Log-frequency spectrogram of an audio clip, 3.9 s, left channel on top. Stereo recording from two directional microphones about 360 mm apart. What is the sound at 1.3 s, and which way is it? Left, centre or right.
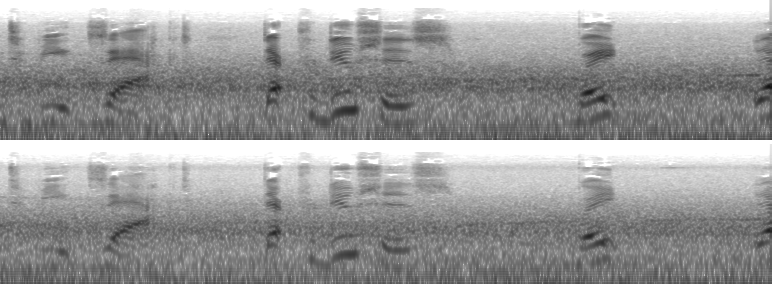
Speech, centre.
